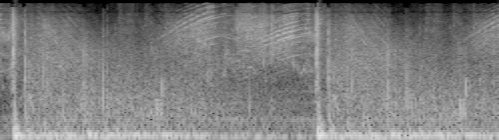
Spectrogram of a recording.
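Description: Two loud, booming blasts from the Bombarda blasting spell in the Hogwarts Legacy video game, one at the very start and another about halfway through, each followed by rumbling debris over a constant noisy game background.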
